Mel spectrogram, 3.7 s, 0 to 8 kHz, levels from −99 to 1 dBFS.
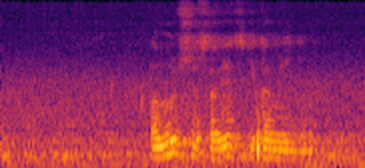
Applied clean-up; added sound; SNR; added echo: none; Thunder / Wind / Rain; 12 dB; reverberation time 1.1 s.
